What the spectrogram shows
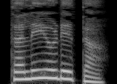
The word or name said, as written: ತಲೆಯೊಡೆತ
